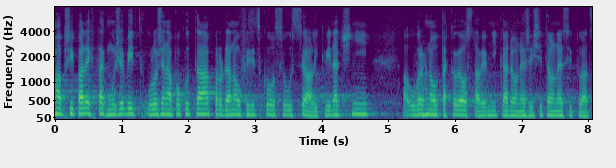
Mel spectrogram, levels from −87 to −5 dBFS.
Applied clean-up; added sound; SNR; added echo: none; none; none; none.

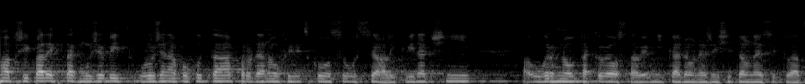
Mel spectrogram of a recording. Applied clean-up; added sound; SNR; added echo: none; none; none; reverberation time 1.1 s.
